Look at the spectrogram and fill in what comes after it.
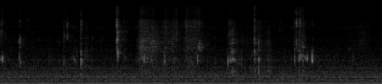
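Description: Close-up chewing of crunchy breaded fried fish: a scatter of short, crisp crunches and mouth clicks.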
